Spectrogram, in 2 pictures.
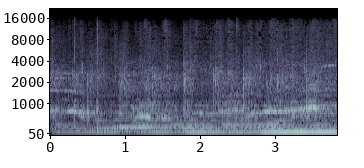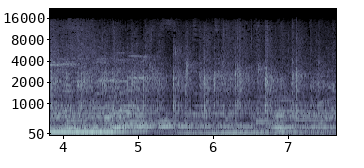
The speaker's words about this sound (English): Can y'all open up your mouth and praise God right now? Can you clap your hands?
